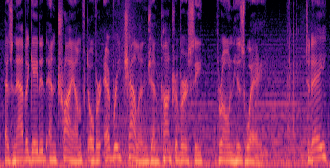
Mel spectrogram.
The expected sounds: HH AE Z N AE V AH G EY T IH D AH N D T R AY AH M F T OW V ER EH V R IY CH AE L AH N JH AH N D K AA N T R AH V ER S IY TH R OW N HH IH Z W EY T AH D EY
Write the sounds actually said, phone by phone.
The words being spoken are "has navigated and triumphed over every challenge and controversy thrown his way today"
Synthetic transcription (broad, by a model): HH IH Z N AE V AH G EY T IH D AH N T R AY AH M F T OW V ER EH V R IY CH AE L AH N JH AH N K AA N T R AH V ER S IY TH R OW N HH IH Z W EY T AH D EY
